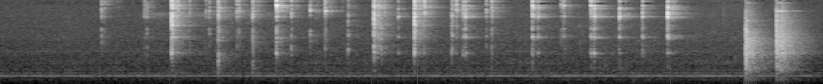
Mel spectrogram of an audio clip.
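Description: A metal fork clinking and scraping against small glass bowls as minced garlic is knocked out into cream cheese: a string of irregular sharp clinks and taps, the loudest near the end, over a steady low hum.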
